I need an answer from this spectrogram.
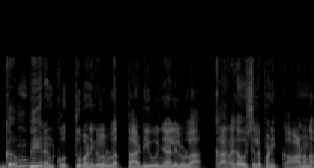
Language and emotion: Malayalam, happy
